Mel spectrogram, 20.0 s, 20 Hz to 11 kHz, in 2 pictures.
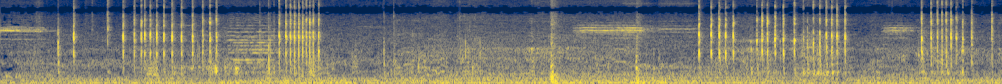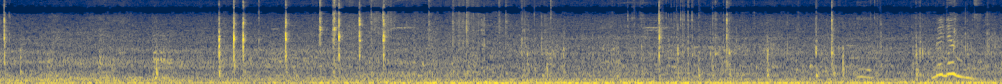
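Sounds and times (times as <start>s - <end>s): toy tracks rattling on floor: 0.6s - 3.3s, 7.0s - 10.2s, 12.2s - 19.9s.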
